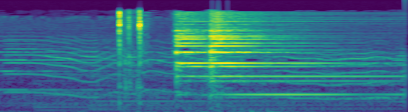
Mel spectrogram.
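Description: Devotional background music with a bright bell strike about a second in that rings and slowly fades. Two quick clicks come just before the strike.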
